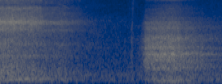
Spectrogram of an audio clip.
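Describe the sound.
A person takes one audible breath: a soft, airy rush of air that fades, then a sharper, louder intake of air that holds steady to the end.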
